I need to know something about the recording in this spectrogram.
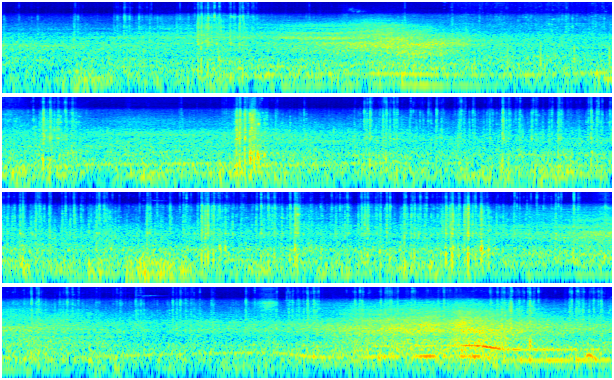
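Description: Road traffic heard from a moving bicycle: two cars pass along the road, their tyre and engine noise swelling and fading, once a few seconds in and again near the end, over steady wind and road noise. Scattered sharp clicks and knocks throughout.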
